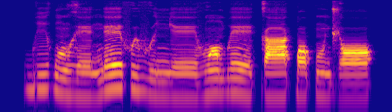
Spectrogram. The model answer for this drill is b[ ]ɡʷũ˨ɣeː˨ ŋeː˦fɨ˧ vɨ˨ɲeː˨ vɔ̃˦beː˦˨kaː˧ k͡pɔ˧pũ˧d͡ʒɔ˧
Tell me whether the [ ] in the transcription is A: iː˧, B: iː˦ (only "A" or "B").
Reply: B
